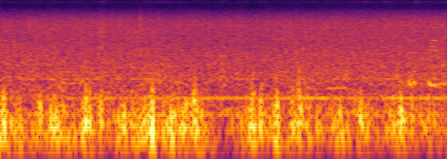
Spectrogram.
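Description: Wind buffeting the microphone in irregular gusts, over the steady rushing splash and faint hum of paddlewheel aerators churning a shrimp pond.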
